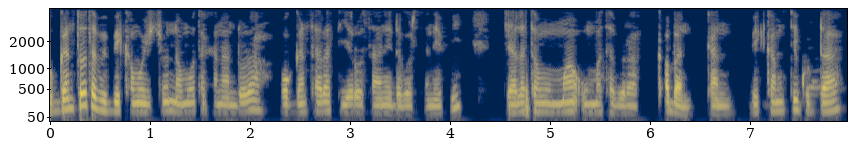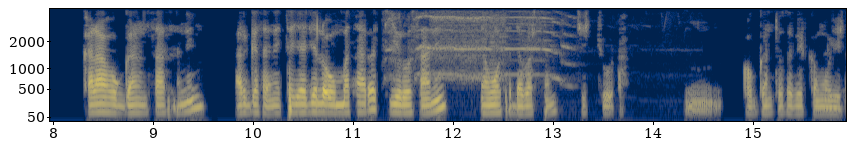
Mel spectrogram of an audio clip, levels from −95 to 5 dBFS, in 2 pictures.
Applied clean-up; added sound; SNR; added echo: none; Bird / Chicken, rooster; 15 dB; none.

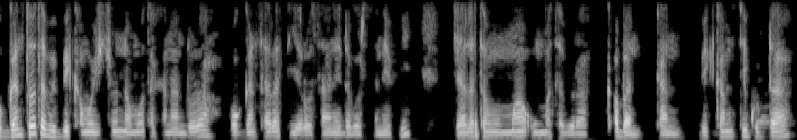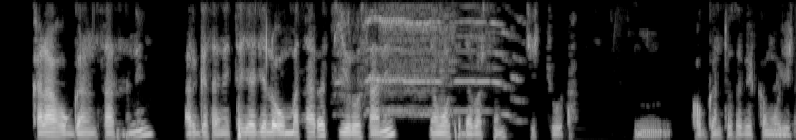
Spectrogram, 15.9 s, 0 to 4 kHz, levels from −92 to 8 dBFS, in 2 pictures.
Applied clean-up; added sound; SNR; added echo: classical method Wiener filter.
